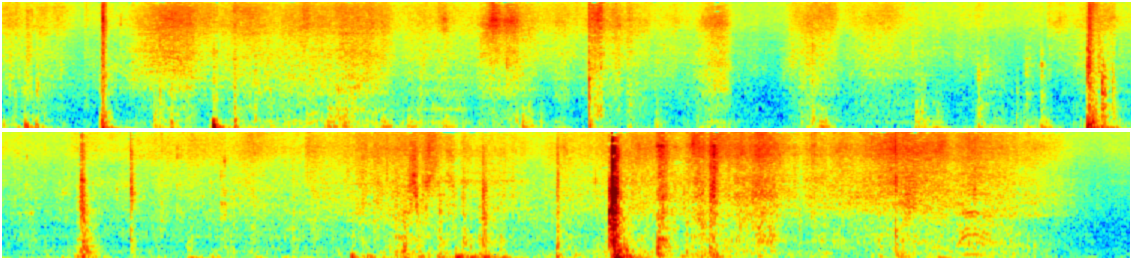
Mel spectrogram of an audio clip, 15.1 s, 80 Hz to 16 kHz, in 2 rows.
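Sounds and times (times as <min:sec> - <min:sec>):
shuffling and rustling: 0:00.0 - 0:07.1, 0:08.5 - 0:13.9
knocks and thumps: 0:07.2 - 0:08.2.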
